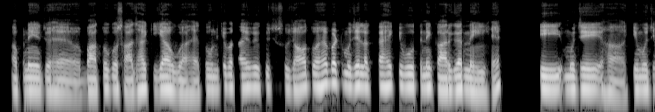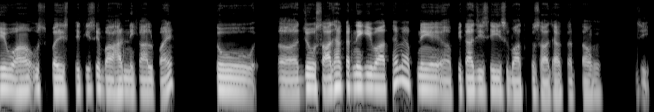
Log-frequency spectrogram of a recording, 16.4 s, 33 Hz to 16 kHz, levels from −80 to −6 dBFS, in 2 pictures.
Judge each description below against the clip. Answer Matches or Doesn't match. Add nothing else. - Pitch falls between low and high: Doesn't match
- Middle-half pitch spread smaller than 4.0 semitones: Matches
